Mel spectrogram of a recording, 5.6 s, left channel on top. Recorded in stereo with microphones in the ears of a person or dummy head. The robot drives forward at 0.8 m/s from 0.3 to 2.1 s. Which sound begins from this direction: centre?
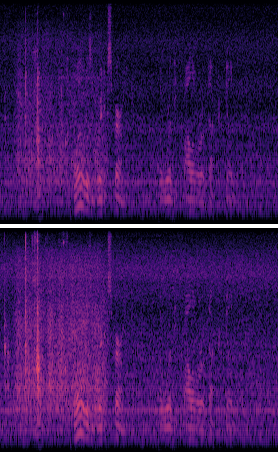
A man speaking, at 1.5 s.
